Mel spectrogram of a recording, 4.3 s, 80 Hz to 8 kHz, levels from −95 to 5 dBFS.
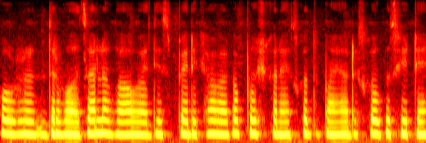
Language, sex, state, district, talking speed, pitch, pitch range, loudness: Hindi, female, Delhi, New Delhi, 240 wpm, 220 Hz, 215-225 Hz, -15 LUFS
